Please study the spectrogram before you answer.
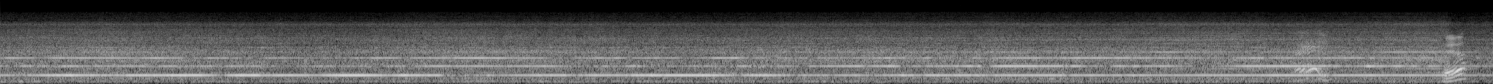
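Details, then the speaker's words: Eureka Whirlwind LiteSpeed upright vacuum switched on with the brushroll not spinning; a loud steady motor whine with a clear high tone and no brush slap. "i'm gonna turn it on but the brushroll won't be spinning so um this machine is rather loud"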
